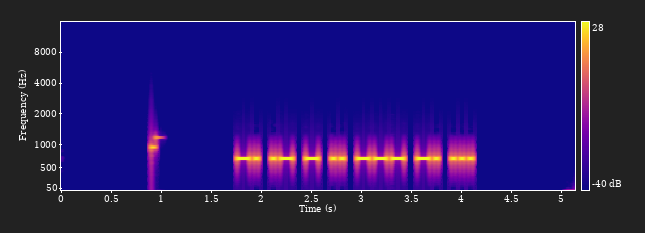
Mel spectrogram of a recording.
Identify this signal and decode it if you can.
Morse code, heard as a keyed tone, about 28 wpm, 700 Hz. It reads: NATIONS
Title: Sets of 3 Words - New Word Drill - 28wpm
